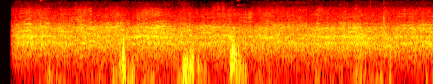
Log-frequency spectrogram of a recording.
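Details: Brent geese on the River Exe, a flock giving a dense, continuous murmur of overlapping low, throaty calls that stays steady throughout, with a few faint thumps in the background.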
